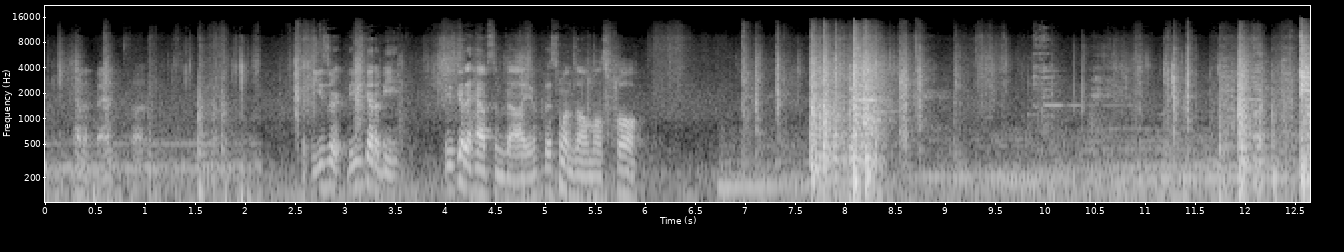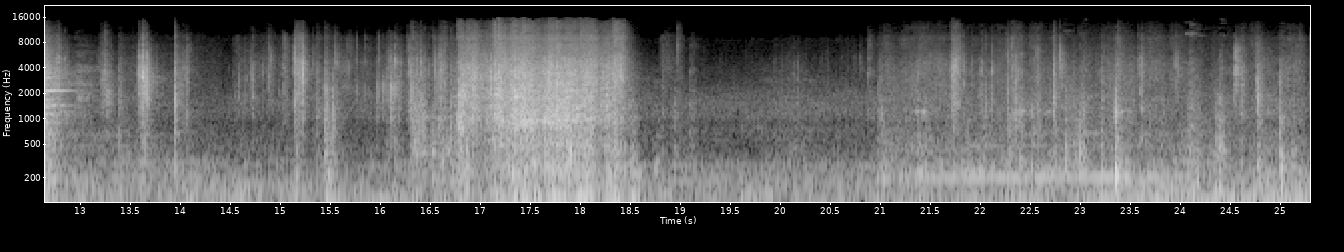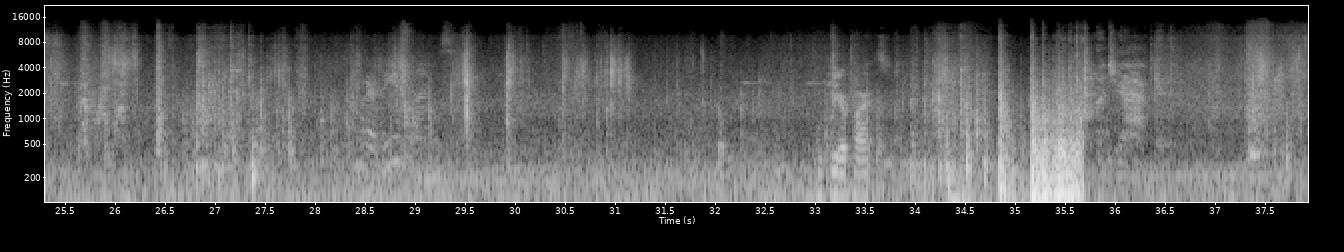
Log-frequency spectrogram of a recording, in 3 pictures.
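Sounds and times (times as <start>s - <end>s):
objects knocking and clattering: 7.0s - 8.8s, 33.9s - 35.8s.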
